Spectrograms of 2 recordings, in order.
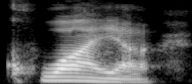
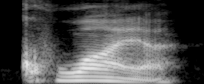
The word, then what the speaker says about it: choir: of the pronunciation because you've got a ch there but the sound is k it's a hard k sound so choir and there's also an intrusive a sound so choir is the pronunciation people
